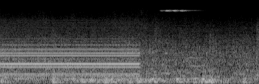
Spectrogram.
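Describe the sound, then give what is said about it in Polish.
A car horn blares in one long, steady honk with a flat, reedy pitch, then cuts off, leaving a low rumble of passing traffic, at a street picket protesting for press freedom outside the Dziennik Wschodni newspaper office in Lublin. “Jeżeli jesteś za wolnością słowa w wolnej prasie, trąbnij dwa razy.”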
